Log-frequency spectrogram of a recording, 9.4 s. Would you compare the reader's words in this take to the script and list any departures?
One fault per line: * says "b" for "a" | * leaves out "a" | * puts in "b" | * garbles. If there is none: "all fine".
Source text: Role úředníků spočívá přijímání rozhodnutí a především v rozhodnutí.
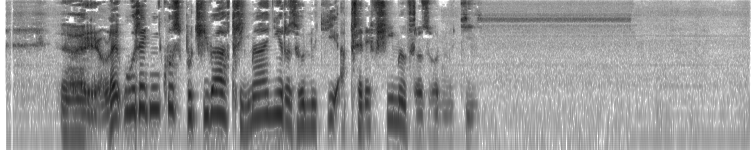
all fine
